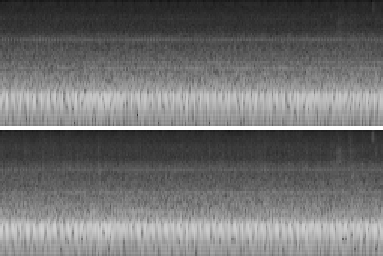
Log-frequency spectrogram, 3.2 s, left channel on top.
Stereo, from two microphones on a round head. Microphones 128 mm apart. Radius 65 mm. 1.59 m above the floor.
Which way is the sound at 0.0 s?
30° right (ahead or behind).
